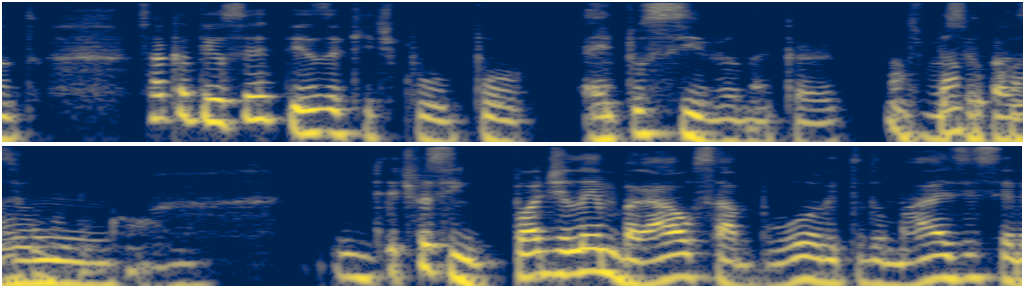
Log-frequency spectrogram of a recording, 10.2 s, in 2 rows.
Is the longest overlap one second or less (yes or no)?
no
